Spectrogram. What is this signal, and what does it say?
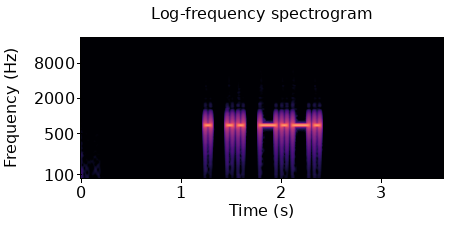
Morse code, heard as a keyed tone, about 22 wpm, 700 Hz. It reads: EIC
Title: USA Call Sign Postfixes - 3 Letters 22wpm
